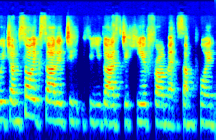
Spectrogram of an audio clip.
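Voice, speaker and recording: With an Australian accent, a woman speaks at a moderate pace in a fairly high voice with a bright, sharp tone. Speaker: network marketing leader. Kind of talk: testimony.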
